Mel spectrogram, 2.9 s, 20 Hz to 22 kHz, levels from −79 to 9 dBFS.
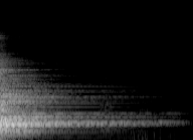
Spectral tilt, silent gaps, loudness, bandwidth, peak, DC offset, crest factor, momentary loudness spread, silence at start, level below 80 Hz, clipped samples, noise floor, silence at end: -7.5 dB/octave; none; -21 LUFS; 5.6 kHz; 0 dBFS; under 0.1%; 22 dB; 25 LU; 0 s; -64 dBFS; under 0.1%; -55 dBFS; 1.05 s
